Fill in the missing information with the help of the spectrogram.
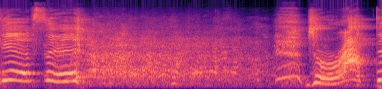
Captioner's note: laughter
